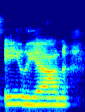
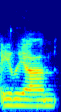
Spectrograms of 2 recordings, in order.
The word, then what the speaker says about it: Ayliean: So if that is the case, it's 3 syllables, Ayliean, very similar to the word alien, but Ayliean, the last name, nice and easy, just.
